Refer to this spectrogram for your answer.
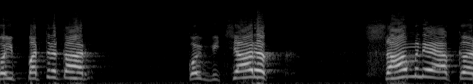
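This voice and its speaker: A raised, projected male voice at extremely high pitch, bright and sharp in tone, with ordinary pitch variation and a dry, close sound with no echo. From Mumbai, Maharashtra. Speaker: journalist, channel editor. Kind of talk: tribute speech.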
